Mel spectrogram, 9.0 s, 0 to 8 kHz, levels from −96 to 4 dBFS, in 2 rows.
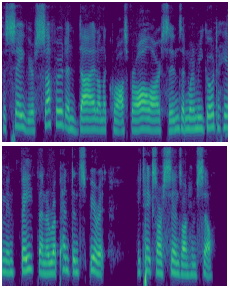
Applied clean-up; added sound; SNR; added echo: none; none; none; none.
